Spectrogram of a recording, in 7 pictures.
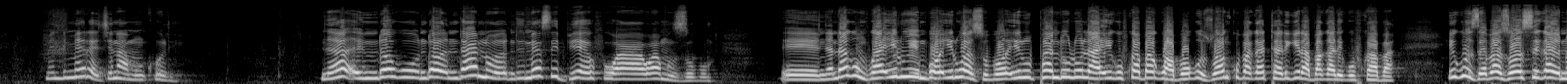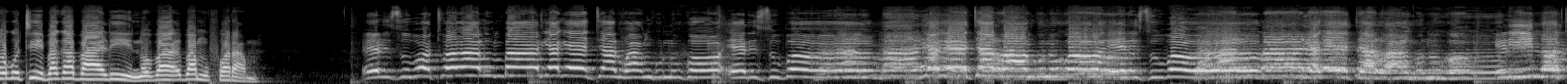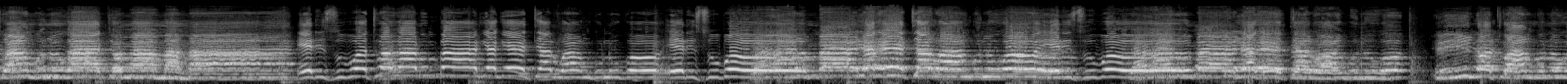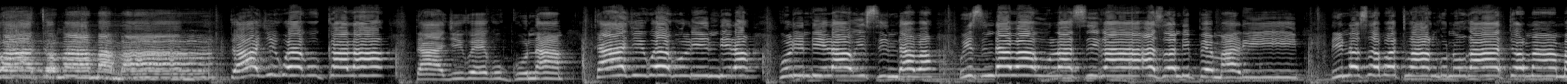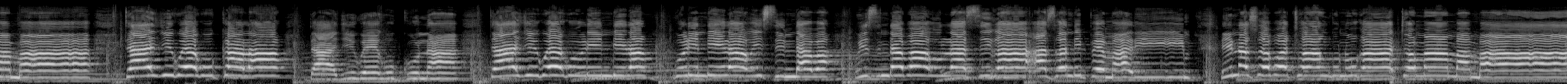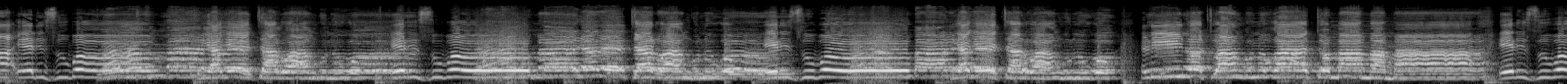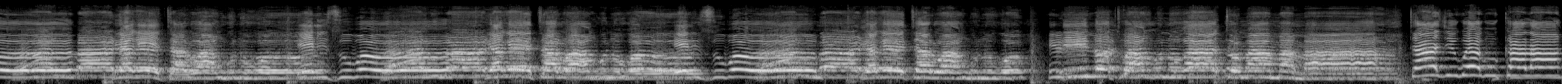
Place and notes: This recording of the Zubo song was made a month later by Regina Munkuli herself, the community based facilitator of Zubo Trust after training during the radio project "Women documenting women stories" with the rural women of Zubo Trust.
Zubo Trust is a women’s organization in Binga Zimbabwe bringing women together for self-empowerment.
Zimbabwe, July 2016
